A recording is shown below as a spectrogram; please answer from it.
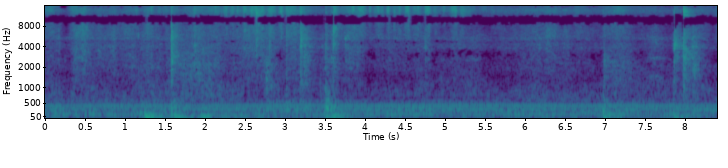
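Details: A male Ragdoll cat being stroked purrs with a steady, low, continuous rumble, broken by soft handling thumps.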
